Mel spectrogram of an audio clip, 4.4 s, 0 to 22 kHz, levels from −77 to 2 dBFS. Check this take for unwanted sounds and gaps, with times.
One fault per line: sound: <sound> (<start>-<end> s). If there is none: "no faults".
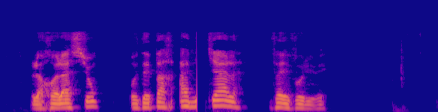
sound: dropout (2.0-2.1 s)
